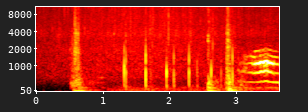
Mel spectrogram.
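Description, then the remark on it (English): A few scattered taps and knocks, then a clear, drawn-out cat meow rises near the end, moderately loud, with no one speaking; one of many cats at Norma's Hideaway Motel. “Looks like Norma has a lot of cats.”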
